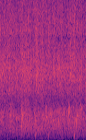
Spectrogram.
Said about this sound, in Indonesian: Tepuk tangan untuk Mbah Pur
